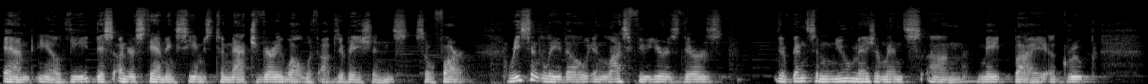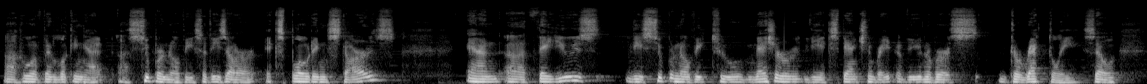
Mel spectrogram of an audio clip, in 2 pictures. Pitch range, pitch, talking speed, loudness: 115-125 Hz, 120 Hz, 165 wpm, -19 LUFS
